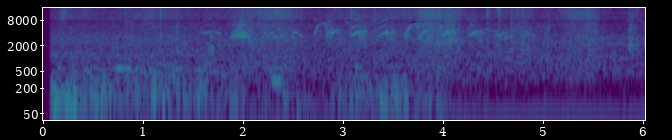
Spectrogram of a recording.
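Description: A small songbird singing a quick run of high, chirped notes, about ten in two seconds, over low rumbling on the microphone that dies away about four seconds in.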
